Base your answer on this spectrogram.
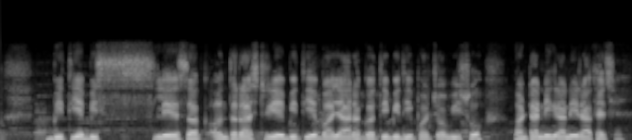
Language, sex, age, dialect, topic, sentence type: Maithili, male, 18-24, Eastern / Thethi, banking, statement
